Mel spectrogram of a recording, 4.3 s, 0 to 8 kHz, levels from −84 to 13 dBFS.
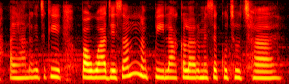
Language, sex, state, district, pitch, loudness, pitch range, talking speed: Hindi, female, Bihar, Begusarai, 245 Hz, -17 LUFS, 235-255 Hz, 180 wpm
